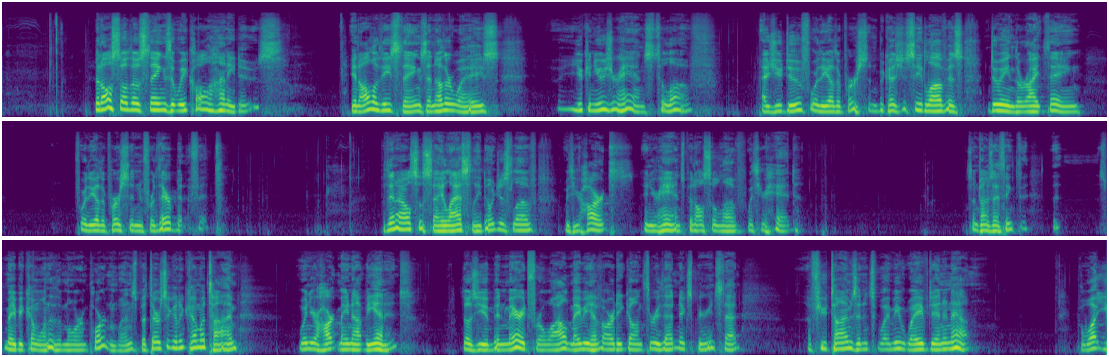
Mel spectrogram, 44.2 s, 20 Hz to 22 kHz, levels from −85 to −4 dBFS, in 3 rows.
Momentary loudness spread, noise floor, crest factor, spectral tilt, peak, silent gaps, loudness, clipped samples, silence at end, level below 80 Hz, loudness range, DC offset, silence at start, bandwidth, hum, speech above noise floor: 16 LU; -73 dBFS; 20 dB; -5 dB/octave; -2 dBFS; none; -20 LUFS; under 0.1%; 0 s; -68 dBFS; 7 LU; under 0.1%; 0.7 s; 16 kHz; none; 53 dB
